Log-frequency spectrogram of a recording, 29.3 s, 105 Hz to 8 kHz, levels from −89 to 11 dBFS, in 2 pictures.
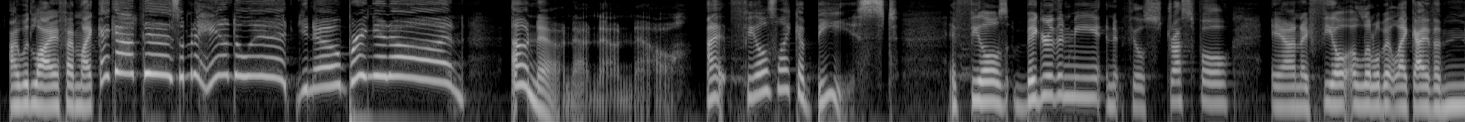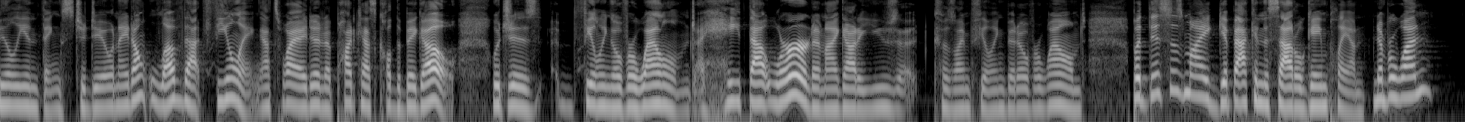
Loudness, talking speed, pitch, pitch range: -22 LUFS, 205 wpm, 200 Hz, 180-260 Hz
